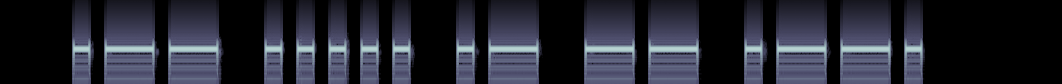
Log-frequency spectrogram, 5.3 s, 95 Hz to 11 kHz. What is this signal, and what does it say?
Morse code, heard as a keyed tone, about 15 wpm, 700 Hz. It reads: W5AMP
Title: USA Call Signs - 5 Characters - Repeated 2x - 15wpm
